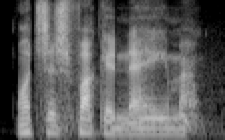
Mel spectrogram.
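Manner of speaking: fake Italian man voice. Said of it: "I'm talking like my Italian guy again".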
